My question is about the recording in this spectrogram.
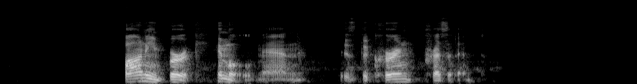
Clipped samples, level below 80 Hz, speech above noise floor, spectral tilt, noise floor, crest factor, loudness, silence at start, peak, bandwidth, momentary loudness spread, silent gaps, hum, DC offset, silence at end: under 0.1%; -60 dBFS; 49 dB; -7 dB/octave; -68 dBFS; 20 dB; -19 LUFS; 1.25 s; -2 dBFS; 7.8 kHz; 18 LU; none; none; under 0.1%; 1.7 s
